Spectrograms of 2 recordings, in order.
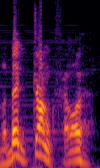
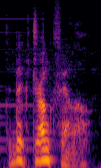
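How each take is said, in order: First: It sounds like the lion character's voice. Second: It sounds like a Solid Snake impression.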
